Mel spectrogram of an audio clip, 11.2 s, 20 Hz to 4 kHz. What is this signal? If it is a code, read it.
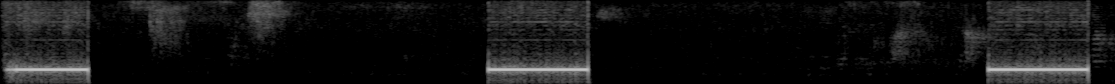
Ringback tone (Europe, 425 Hz).
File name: out- -2007- - - .47750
